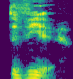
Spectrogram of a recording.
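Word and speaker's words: דביר: It's this, and it's pronounced Devere.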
